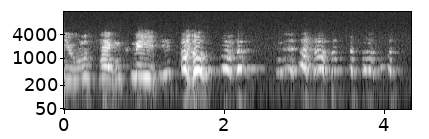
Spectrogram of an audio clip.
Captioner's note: sobs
